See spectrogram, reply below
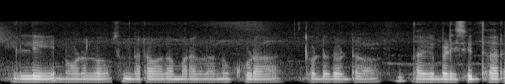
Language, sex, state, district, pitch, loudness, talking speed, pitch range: Kannada, male, Karnataka, Mysore, 125 Hz, -18 LUFS, 105 wpm, 125-130 Hz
